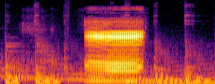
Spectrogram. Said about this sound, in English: Buzzer.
